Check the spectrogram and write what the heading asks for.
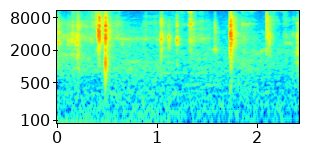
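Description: Sharp clicks and snaps from a small telescoping selfie-stick tripod being unfolded and pulled out by hand: about half a dozen irregular clicks, the loudest about half a second in.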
